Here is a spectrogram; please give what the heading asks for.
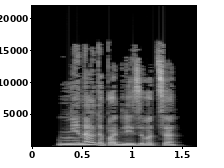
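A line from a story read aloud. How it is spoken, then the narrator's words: Snorting dismissively. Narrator (Russian): фыркнула я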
